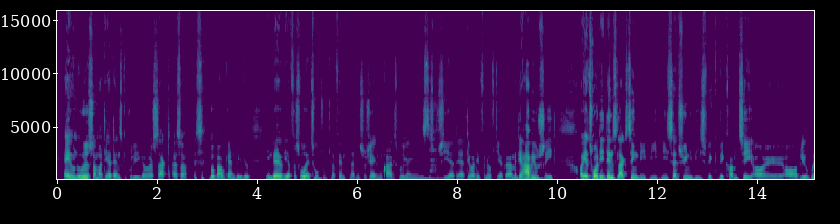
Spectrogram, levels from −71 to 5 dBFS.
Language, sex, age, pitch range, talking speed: Danish, male, 30-49, 115-140 Hz, 255 wpm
